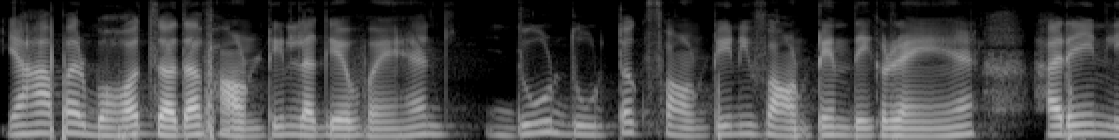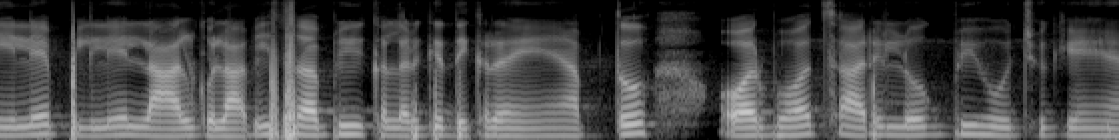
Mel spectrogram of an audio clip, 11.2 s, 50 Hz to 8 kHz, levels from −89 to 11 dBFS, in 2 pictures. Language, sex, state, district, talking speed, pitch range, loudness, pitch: Hindi, female, Uttar Pradesh, Jalaun, 205 wpm, 160-185 Hz, -22 LUFS, 170 Hz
